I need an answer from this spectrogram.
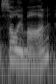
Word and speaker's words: Solomon: You'll see Chapman and Cheney with a young man who is clearly Arab, and his name is Solomon. He goes by, he pronounces it Soliman, and he is from Saudi Arabia.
